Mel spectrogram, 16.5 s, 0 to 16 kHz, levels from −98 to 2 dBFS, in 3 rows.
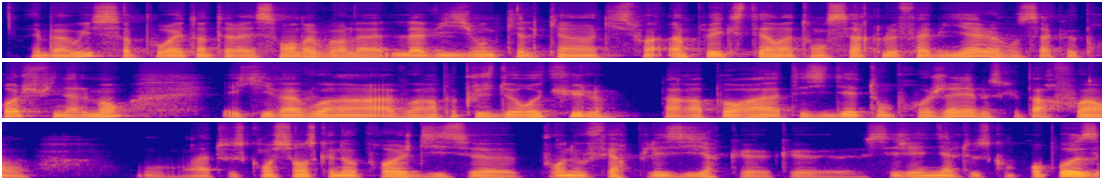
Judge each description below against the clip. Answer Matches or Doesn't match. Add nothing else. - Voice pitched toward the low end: Matches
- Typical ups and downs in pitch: Doesn't match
